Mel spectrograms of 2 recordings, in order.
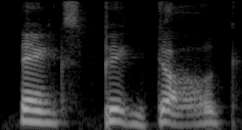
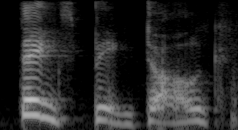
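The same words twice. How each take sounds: First: It is said in a deepened voice. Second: It is said with sporty basketball energy.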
